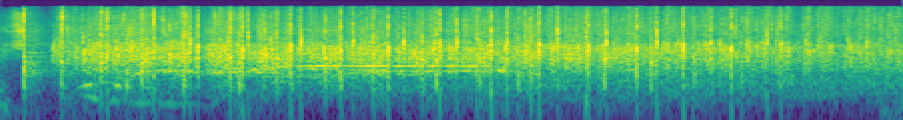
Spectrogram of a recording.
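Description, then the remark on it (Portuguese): Steady applause from a group on a talk show with deaf guests, dense overlapping claps sustained evenly for several seconds at a fairly loud level, with no voices standing out. “São surdas, mas ouvem aplausos!”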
